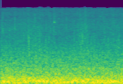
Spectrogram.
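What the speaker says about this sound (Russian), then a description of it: "Кидаю гранату!" A grenade blast in the shooter game Warface, heard as a dense, sustained low rumbling roar with no sharp transient, loud and close with no other sounds on top.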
